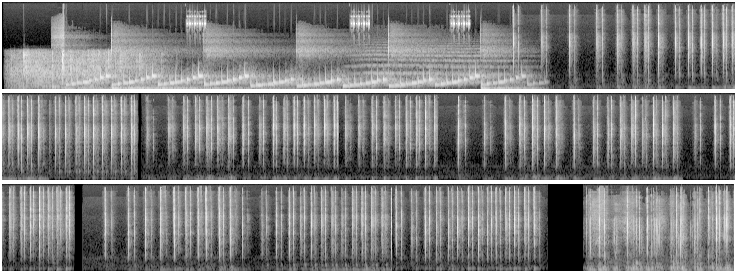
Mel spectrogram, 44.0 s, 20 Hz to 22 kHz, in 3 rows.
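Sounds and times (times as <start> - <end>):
fast typing on mechanical keyboard: 7.0 - 7.4, 10.2 - 17.4, 18.0 - 30.8, 31.4 - 40.2, 41.0 - 43.9.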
